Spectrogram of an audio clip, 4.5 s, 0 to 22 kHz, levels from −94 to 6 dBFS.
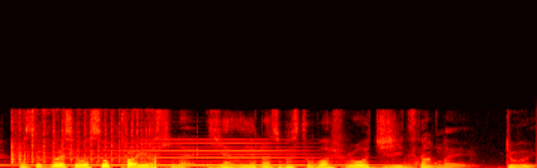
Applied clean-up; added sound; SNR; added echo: none; Coin (dropping) + Wind instrument, woodwind instrument; 11 dB; none.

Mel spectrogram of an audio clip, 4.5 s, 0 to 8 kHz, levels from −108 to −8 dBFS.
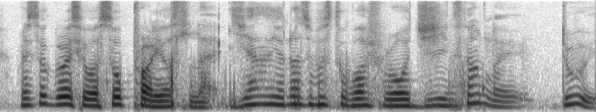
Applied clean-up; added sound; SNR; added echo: none; none; none; none.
